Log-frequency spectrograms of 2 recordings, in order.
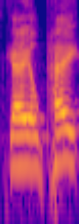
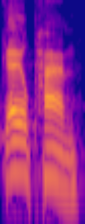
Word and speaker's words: Gail Pan: Anderson this it's not it's Gail pain oh no I've been saying her name wrong on the box does it say Gail pain she's called Gail pan we should know that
